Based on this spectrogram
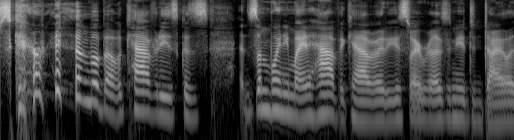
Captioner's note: laughter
